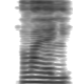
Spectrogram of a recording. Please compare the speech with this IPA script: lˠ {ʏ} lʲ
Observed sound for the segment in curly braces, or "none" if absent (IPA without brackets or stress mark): ɛ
